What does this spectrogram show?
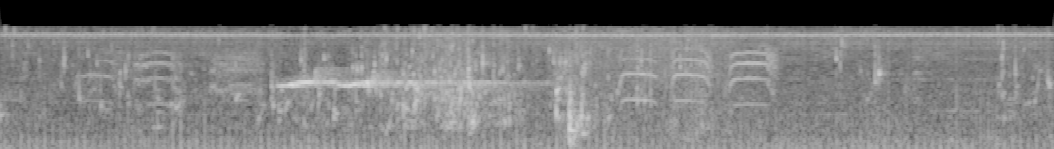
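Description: Birds calling in the forest: many short, quick chirps repeating, with one held whistle about a second and a half in. There is a single short, sharp sound near three seconds.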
